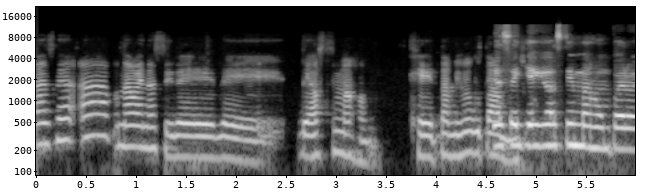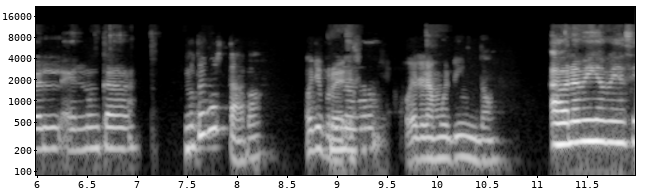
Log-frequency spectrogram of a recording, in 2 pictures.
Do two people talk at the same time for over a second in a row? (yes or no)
no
